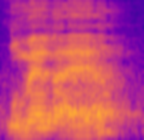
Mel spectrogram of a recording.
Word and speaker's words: 오메가: 무조건 나와 무조건 나와 w라고 읽지 마요 오메가예요 자 x 세 개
